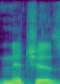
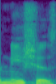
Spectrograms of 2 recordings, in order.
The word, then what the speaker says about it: niches: And when you have a general purpose product like ChatGPT, you're going to have different niches or niches, depending on how you want to pronounce it, evolving.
